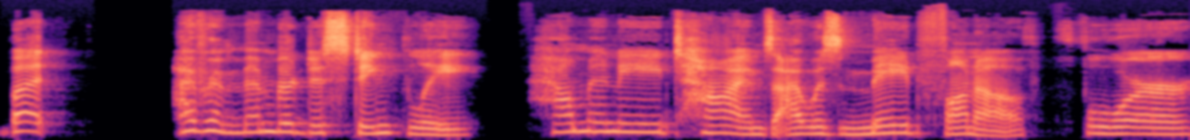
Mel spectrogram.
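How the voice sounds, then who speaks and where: A woman speaks with a slight West Virginia accent and lively intonation. The sound is dry and close with no echo, on a very clean recording with a silent background. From southern West Virginia, small town. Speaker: spiritual teacher and podcast host. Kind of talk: solo podcast monologue. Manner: animated.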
